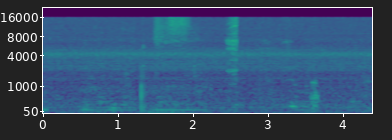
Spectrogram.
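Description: Near silence on a video call's audio, with a faint low hum and a few weak clicks, while the guest's lagging connection leaves no reply.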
